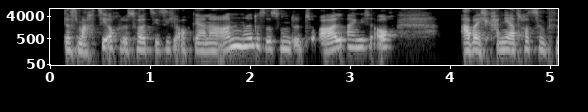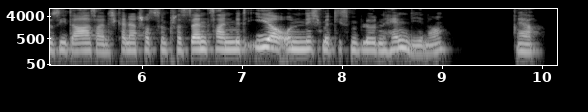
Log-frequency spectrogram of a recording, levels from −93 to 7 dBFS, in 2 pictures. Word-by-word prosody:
das 185 0 -3
macht 155 -1 -2
sie - - +2
auch, 220 - -2
das - - -5
hört 185 -2 -1
sie 180 - -8
sich 190 +2 -9
auch 180 - -7
gerne 175 -1 -2
an, 265 - +4
ne, 260 +1 +3
das 265 -5 -5
ist 200 0 -3
so 205 - -7
’n 195 - -5
Ritual - - +3
eigentlich 235 -1 -4
auch, 235 -1 +1 0.6
aber 175 +1 +5
ich - - -3
kann 185 - -4
ja 175 -2 +3
trotzdem 190 +1 -5
für 185 - -6
sie 180 +1 -3
da 170 0 +3
sein. 160 -2 -3
Ich 160 - -7
kann 180 0 -3
ja 175 - 0
trotzdem 180 0 -3
präsent 190 +2 +3
sein 190 -1 +2
mit 190 0 0
ihr 240 -4 +6
und 190 0 +2
nicht 200 +1 -2
mit 185 -1 -3
diesem 185 -1 -6
blöden 180 -1 -1
Handy, 185 -6 0
ne? 165 +6 -6 0.7
Ja. 160 -1 -3
185 Hz, 260 wpm, -26 LUFS, 175-200 Hz, 0.7 s, ihr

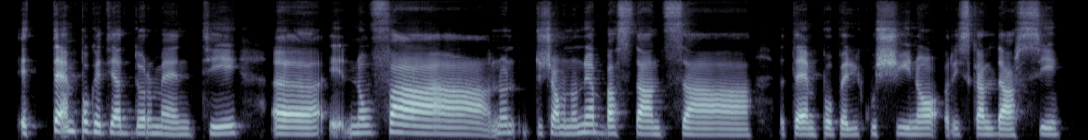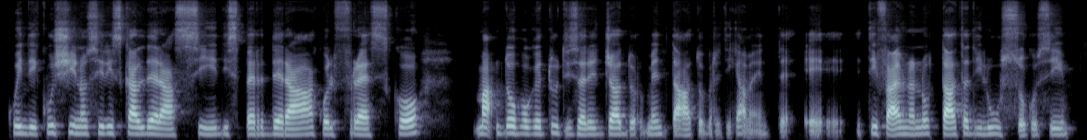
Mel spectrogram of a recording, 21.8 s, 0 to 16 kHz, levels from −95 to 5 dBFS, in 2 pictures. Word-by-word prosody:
e 400 -4 -4
tempo 245 0 +5
che 220 -3 0
ti 215 - -3
addormenti, 185 -1 -2 0.3
ehm, 170 -1 +5
e 420 0 -5
non 195 0 -4
fa 180 -7 +5
non 200 +1 -6 0.2
diciamo 180 -1 -2
non 180 +3 -4
è 215 - +3
abbastanza 170 -5 0 0.4
tempo 160 0 +2
per 155 -1 -2
il 160 0 -12
cuscino 165 -2 -1
riscaldarsi. 160 0 -1 0.4
Quindi 185 -2 -1
il 170 - -4
cuscino 195 -1 -2
si 185 +1 -4
riscalderà, 175 -4 +2
si 160 +2 -6
disperderà 165 -1 +1
quel 160 0 -2
fresco, 165 +4 0 0.5
ma 175 0 +4
dopo 185 -1 0
che 170 0 -2
tu 195 +1 -6
ti 180 - -13
sarai 165 0 -2
già 165 -1 +3
addormentato 165 +1 -2
praticamente - - -9
e 485 -1 -6
e 455 +1 -17
e - - -22
ti 185 - -4
fai 175 - +5
una 165 -1 -3
nottata 175 -1 +2
di 165 -1 -9
lusso 170 +1 -5
così. 155 +2 -8
175 Hz, 130 wpm, -25 LUFS, 160-185 Hz, 0.5 s, tempo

